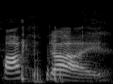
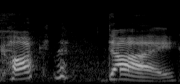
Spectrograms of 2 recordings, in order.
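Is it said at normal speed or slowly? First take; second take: normal; slowly. First: It is said at normal speed. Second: It is said slowly.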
